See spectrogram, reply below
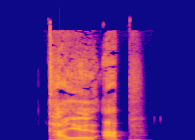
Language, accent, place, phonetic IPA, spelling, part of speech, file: German, Germany, Berlin, [ˌtaɪ̯l ˈap], teil ab, verb, De-teil ab.ogg
- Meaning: 1. singular imperative of abteilen 2. first-person singular present of abteilen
